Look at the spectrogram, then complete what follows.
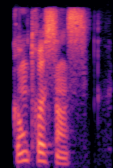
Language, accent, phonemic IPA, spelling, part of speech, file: French, France, /kɔ̃.tʁə.sɑ̃s/, contresens, noun, LL-Q150 (fra)-contresens.wav
- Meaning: 1. backward interpretation 2. misinterpretation or mistranslation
